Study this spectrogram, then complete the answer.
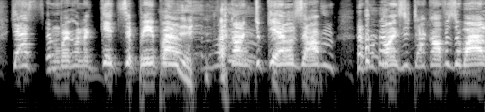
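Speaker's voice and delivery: put-on high-pitched, over-the-top German accent. Describing how ridiculous a movie portrayal is, act out the movie Adolf Hitler with a German accent. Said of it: "he's got this German accent".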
